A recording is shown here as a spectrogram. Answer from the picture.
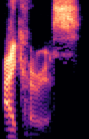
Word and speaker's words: Icarus: Yeah, and just the idea of that the way you're supposed to pronounce it is Icarus. It's not Icarus, it's actually Icarus.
